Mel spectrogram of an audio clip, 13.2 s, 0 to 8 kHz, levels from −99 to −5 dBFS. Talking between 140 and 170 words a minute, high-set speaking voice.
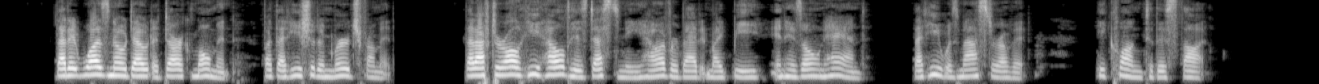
No: average, 190 wpm; high, 195 Hz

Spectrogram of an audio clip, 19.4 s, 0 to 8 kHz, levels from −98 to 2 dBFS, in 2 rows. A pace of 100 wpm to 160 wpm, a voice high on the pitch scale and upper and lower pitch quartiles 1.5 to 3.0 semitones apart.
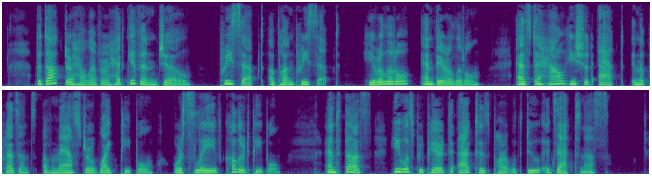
No: average, 140 wpm; high, 195 Hz; average, 3.8 semitones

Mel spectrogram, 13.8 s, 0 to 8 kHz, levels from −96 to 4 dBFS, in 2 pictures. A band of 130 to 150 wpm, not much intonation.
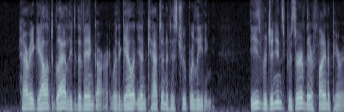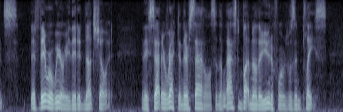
No: fast, 205 wpm; narrow, 2.2 semitones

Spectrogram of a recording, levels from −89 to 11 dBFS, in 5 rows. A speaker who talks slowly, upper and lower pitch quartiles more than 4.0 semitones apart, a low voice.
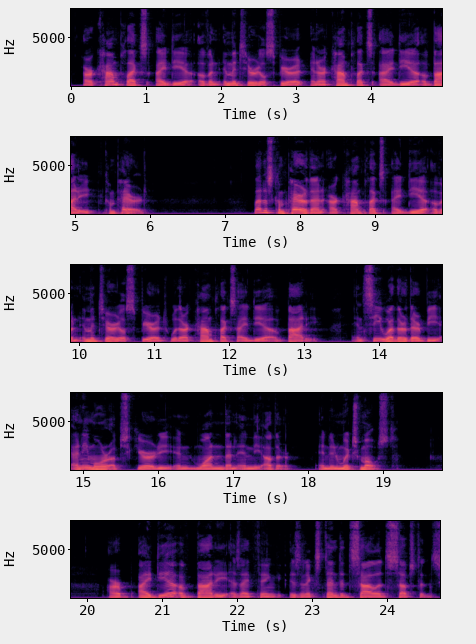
Yes: slow, 120 wpm; average, 4.8 semitones; low, 120 Hz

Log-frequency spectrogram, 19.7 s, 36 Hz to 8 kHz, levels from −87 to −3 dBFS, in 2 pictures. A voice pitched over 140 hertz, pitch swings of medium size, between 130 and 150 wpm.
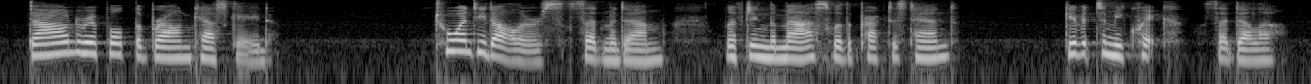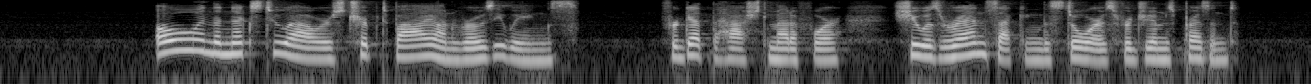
Yes: high, 190 Hz; average, 4.7 semitones; average, 145 wpm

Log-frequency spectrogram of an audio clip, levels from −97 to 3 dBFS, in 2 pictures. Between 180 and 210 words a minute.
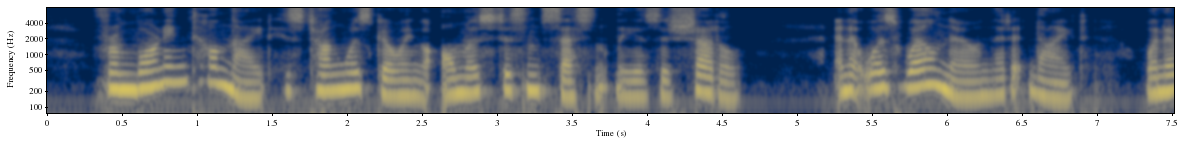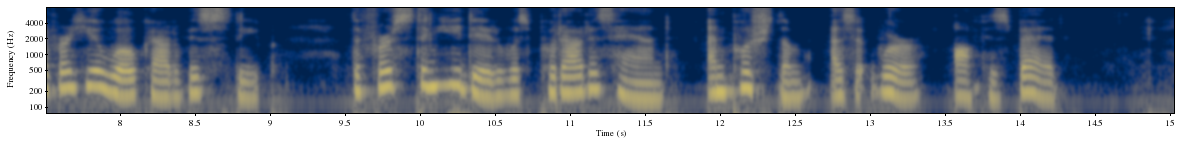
Yes: average, 195 wpm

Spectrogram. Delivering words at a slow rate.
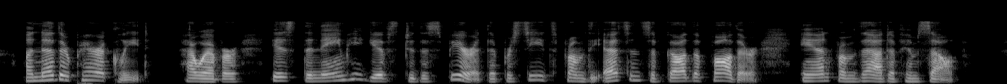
No: average, 150 wpm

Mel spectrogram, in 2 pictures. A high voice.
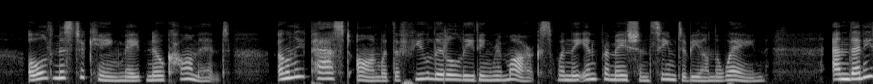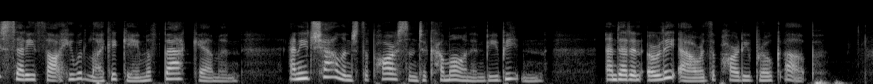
Yes: high, 205 Hz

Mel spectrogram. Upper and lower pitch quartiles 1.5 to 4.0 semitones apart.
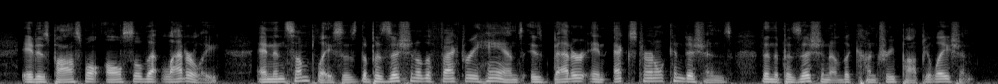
Yes: average, 3.6 semitones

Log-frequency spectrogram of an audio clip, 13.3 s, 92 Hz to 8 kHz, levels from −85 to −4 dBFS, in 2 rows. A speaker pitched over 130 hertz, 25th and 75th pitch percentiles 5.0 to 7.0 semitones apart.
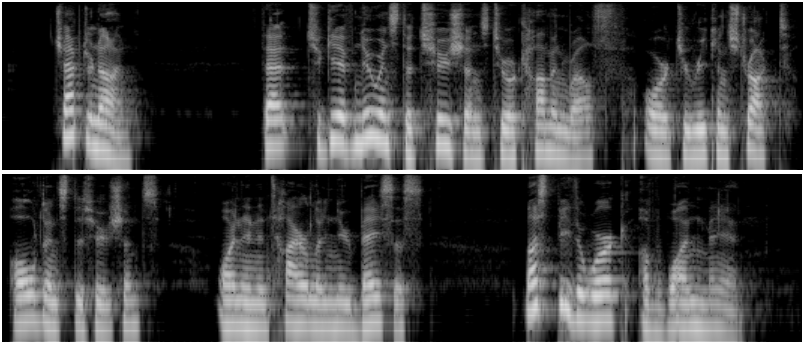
Yes: medium, 140 Hz; wide, 5.4 semitones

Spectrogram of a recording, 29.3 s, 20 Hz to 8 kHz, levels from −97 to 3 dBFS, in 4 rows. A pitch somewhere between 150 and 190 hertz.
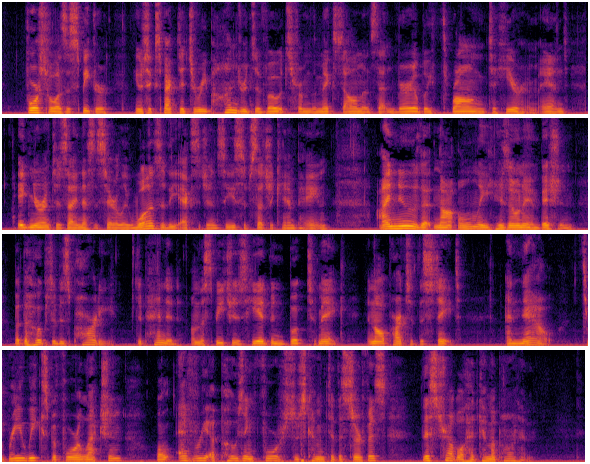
No: low, 115 Hz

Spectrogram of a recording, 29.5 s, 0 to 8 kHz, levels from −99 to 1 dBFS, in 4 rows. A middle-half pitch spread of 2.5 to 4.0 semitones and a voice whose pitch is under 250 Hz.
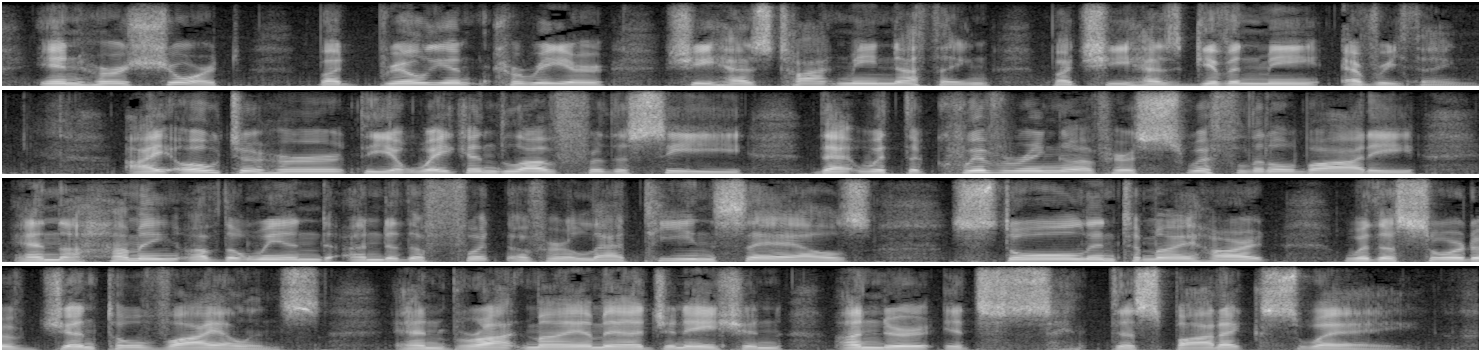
Yes: average, 3.4 semitones; low, 135 Hz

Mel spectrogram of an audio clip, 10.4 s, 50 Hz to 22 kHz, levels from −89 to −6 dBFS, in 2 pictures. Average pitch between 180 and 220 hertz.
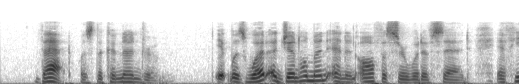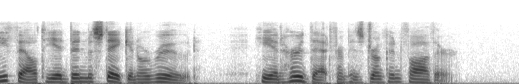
No: medium, 155 Hz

